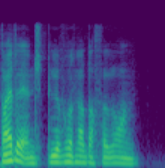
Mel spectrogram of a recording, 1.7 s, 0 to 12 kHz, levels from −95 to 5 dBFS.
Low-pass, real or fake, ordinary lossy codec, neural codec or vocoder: 7.2 kHz; fake; Opus, 64 kbps; codec, 16 kHz, 1 kbps, FunCodec, trained on Chinese and English, 50 frames a second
